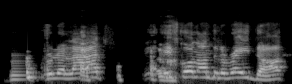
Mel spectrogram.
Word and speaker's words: Lage: Bruno Lange or whatever. No, it's Bruno Lage. Bruno Lage.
